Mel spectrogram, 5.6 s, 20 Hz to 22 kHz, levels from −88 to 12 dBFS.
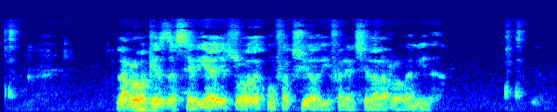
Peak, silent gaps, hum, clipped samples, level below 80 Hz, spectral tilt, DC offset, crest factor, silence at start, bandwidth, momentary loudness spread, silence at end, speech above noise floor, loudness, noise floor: -8 dBFS; none; none; under 0.1%; -66 dBFS; -4 dB/octave; under 0.1%; 20 dB; 0.1 s; 11.5 kHz; 23 LU; 0.2 s; 41 dB; -25 LUFS; -66 dBFS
